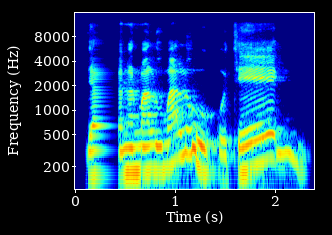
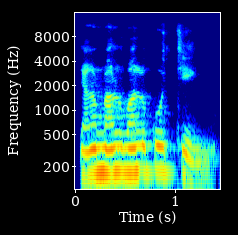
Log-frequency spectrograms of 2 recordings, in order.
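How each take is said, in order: First: "Jangan malu-malu", a break, then "kucing" as someone addressed; intonasi kalimat. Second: "jangan malu-malu kucing" run together as one phrase, no break; intonasi frasa. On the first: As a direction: split off "kucing" and draw it out like calling the cat. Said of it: "kalau kita mau jadikan kalimat juga bisa". ("Jangan malu-malu", jeda, lalu "kucing" sebagai sapaan) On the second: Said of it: "itu kan frase". ("jangan malu-malu kucing" diucapkan menyatu tanpa jeda) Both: Shown as a demonstration.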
